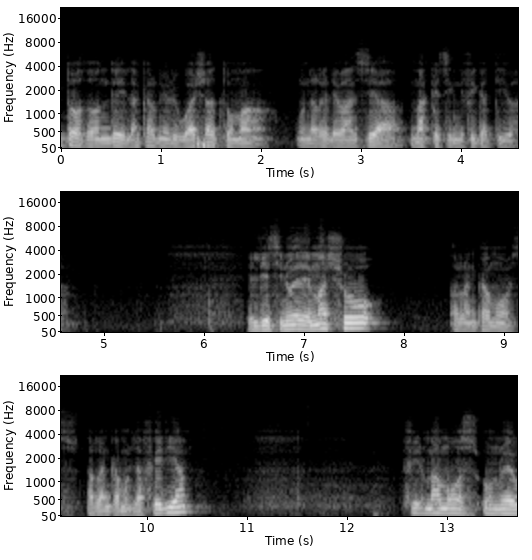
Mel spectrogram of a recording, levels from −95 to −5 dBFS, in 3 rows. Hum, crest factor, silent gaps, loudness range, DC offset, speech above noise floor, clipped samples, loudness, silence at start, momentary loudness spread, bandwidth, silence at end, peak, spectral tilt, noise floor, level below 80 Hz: none; 18 dB; none; 8 LU; under 0.1%; 49 dB; under 0.1%; -30 LUFS; 0 s; 15 LU; 6.2 kHz; 0 s; -12 dBFS; -10 dB/octave; -77 dBFS; -66 dBFS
